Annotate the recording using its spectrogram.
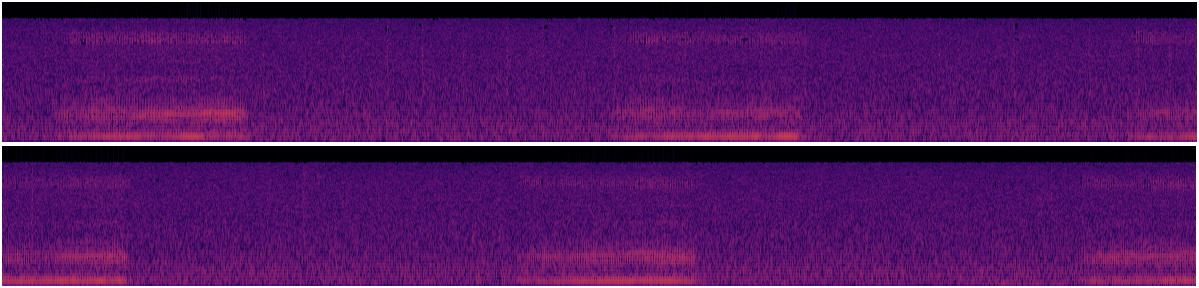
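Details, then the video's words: Snoring of a sleeping dog: five regular, droning inhalations roughly every four seconds, each a buzzy, layered rasp of about a second, separated by quiet room hiss. "Sleeping like a dog, snoring like a human"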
